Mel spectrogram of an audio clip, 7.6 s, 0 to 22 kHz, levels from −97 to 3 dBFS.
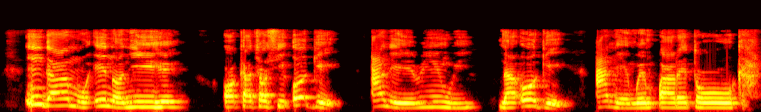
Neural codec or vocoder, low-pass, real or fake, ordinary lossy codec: none; 7.2 kHz; real; none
